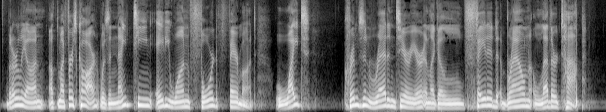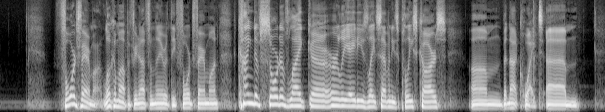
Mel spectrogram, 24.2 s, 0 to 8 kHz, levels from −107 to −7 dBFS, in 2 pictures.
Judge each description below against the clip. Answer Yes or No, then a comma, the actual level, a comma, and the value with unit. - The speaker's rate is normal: No, slow, 130 wpm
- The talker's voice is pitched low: No, medium, 145 Hz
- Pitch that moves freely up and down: Yes, wide, 5.7 semitones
